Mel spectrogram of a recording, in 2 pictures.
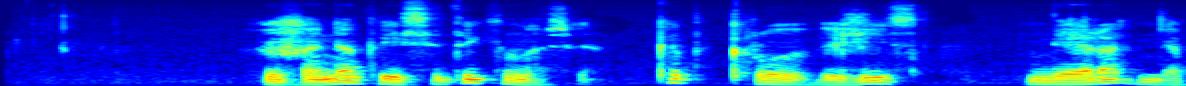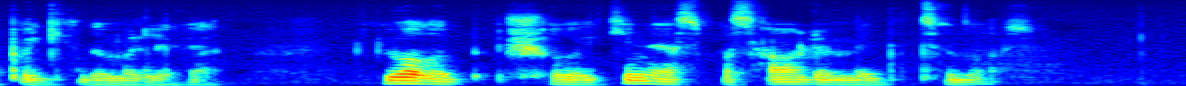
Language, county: Lithuanian, Vilnius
